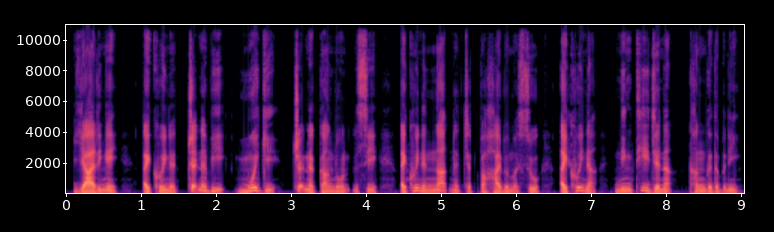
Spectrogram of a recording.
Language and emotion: Manipuri, neutral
